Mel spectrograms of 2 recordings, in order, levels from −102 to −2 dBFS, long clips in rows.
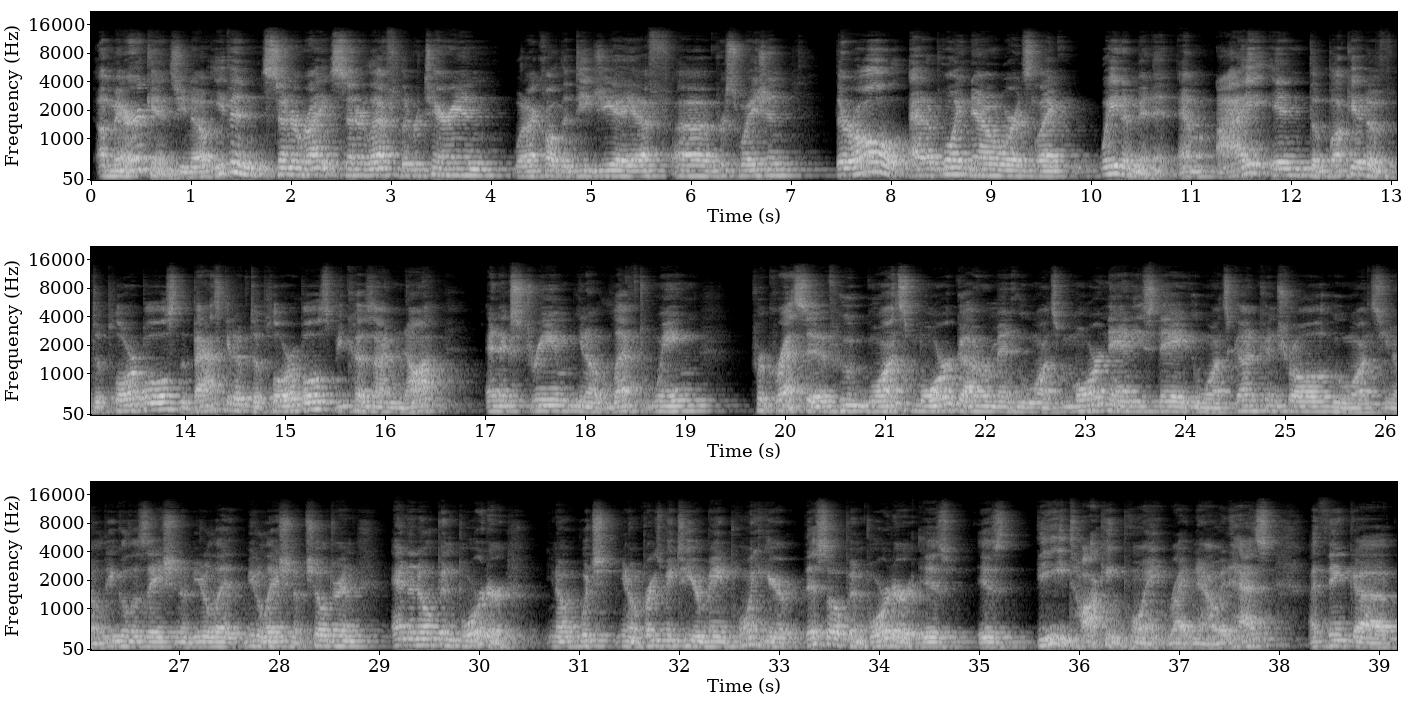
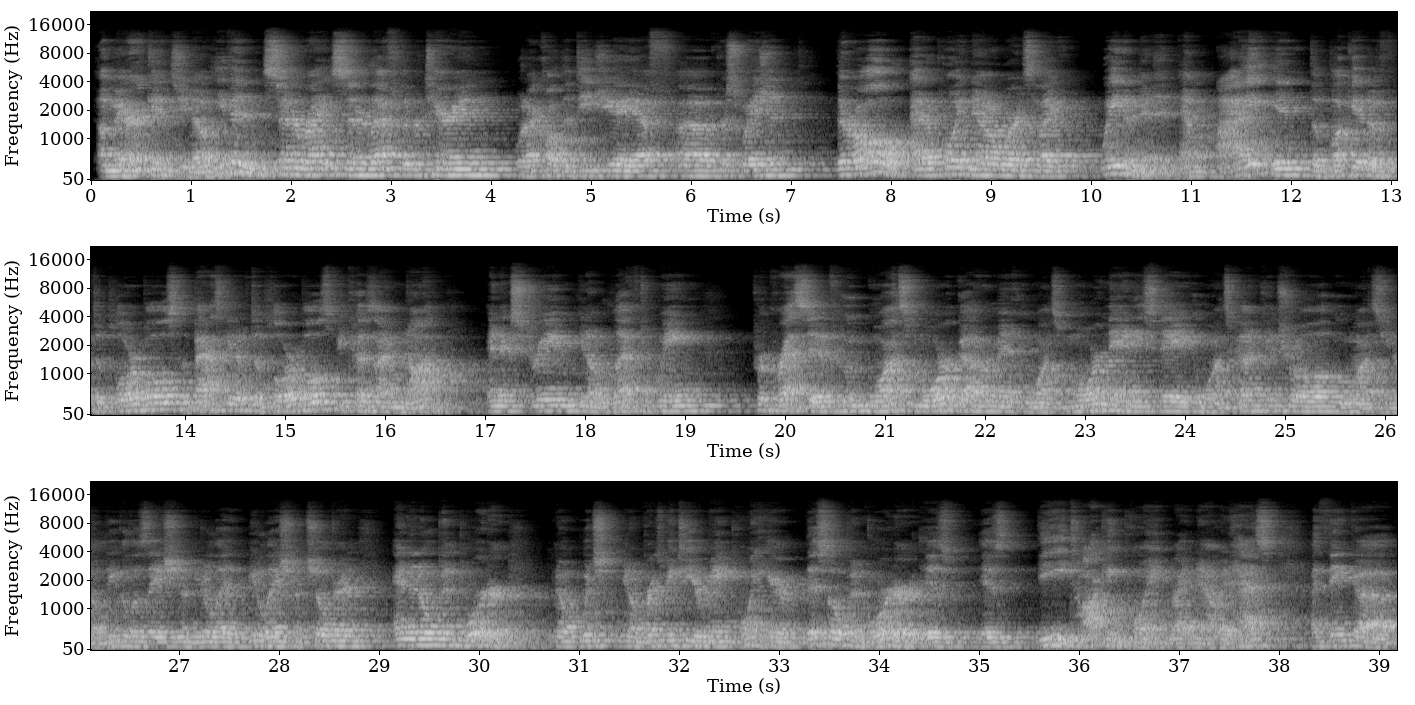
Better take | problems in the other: first | room echo; strong; dies away in 1.2 s; slight in the first // off-mic speech; far; far in the first

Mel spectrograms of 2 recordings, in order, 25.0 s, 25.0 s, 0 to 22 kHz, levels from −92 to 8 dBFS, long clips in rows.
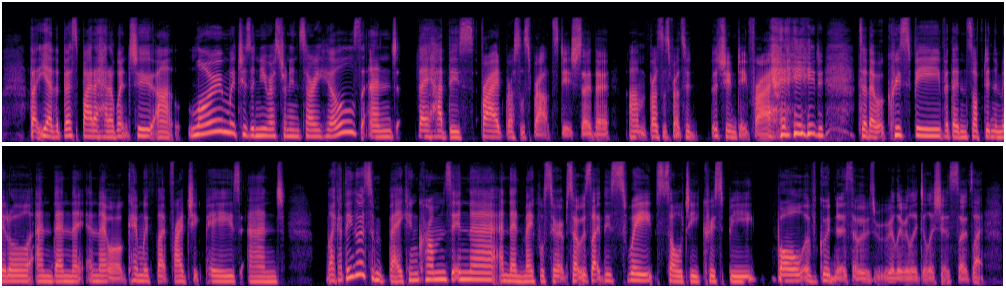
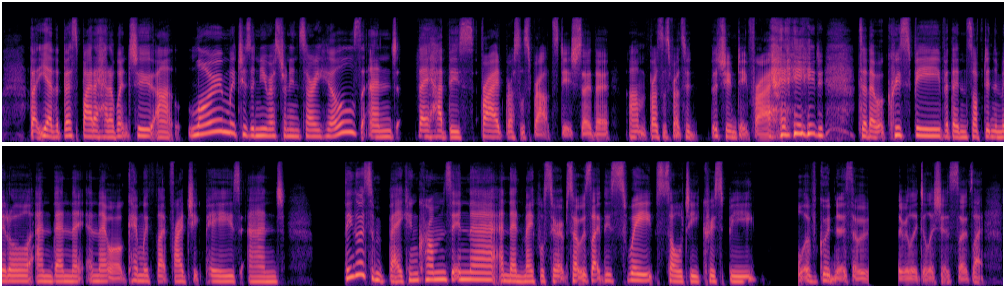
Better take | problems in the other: first | audio cutting out; at 16 s, at 22 s and at 23 s

